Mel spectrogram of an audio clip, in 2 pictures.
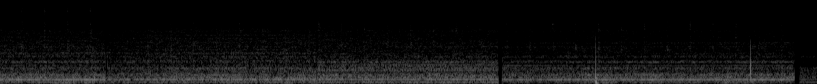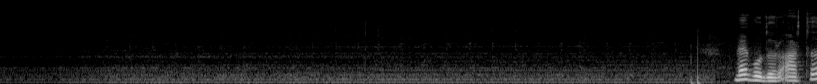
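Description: An oven fan hums steadily.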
